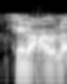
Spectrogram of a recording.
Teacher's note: نرم سا را باریک ہے، او عون یہ واو مدہ ہے، فرعون کی جو واو ہے یہ واوی لین ہے نرم پڑھنے والا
